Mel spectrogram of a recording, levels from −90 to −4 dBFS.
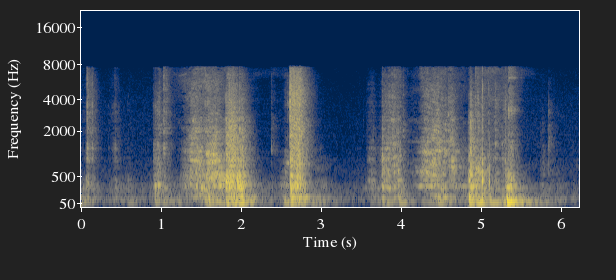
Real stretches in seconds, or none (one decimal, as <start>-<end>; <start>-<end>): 0.0-6.2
